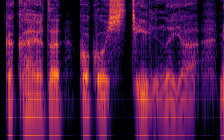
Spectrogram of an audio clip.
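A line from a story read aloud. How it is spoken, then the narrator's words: Dreamy sighing whisper. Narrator (Russian): мечтательно вздохнув, прошептал Додо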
